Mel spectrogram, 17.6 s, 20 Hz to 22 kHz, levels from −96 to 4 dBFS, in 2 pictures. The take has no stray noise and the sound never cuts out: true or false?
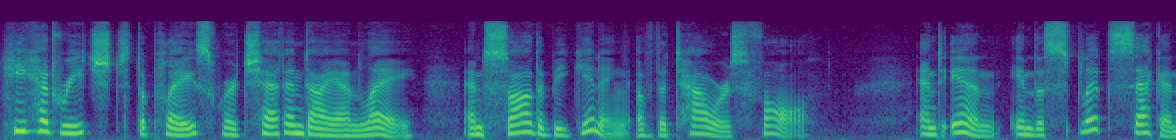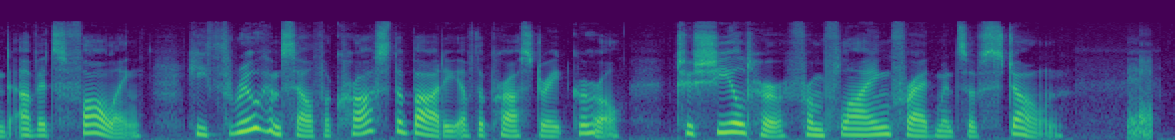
false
